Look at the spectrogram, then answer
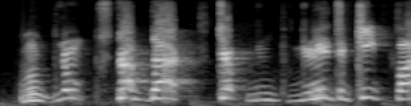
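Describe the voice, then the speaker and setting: Loud and growling, a put-on character voice moves along at a fairly slow pace. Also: man, high pitch for a man. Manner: commanding.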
